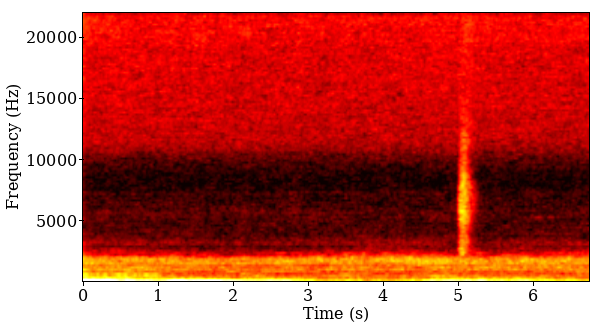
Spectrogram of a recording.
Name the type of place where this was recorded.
street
